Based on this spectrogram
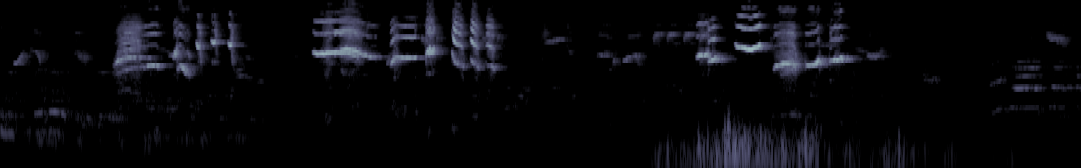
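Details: Song of an oriental magpie-robin (kacer), used to raise breeding condition: varied sweet whistled phrases mixed with harsh buzzy notes and quick chatters, with a brief low rumble in the background.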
